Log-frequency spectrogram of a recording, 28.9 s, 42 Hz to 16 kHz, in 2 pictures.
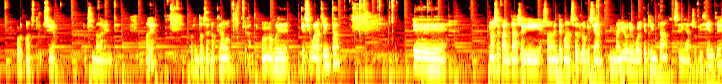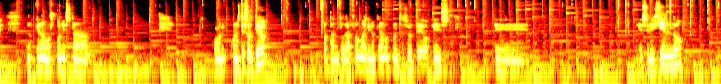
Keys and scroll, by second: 0.6 F9, 2.3 F9, 9.1 Right, 15.1 Down, 15.6 Left, 16.1 Up, 17.4 Left, 19.5 shift+super+Down, 20.1 shift+super+Right, 21.7 shift+super+Left, 22.9 super+Right, 23.0 shift+super+Down, 24.6 super+Down, 25.0 super+Down, 25.3 super+Up, 26.8 super+Down, 28.6 shift+super+c.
